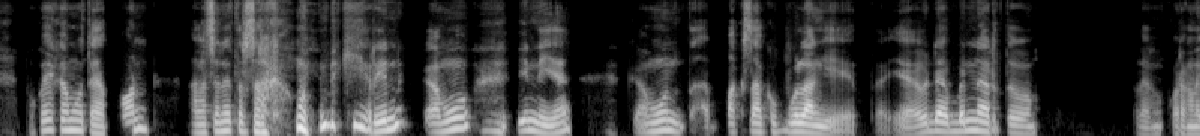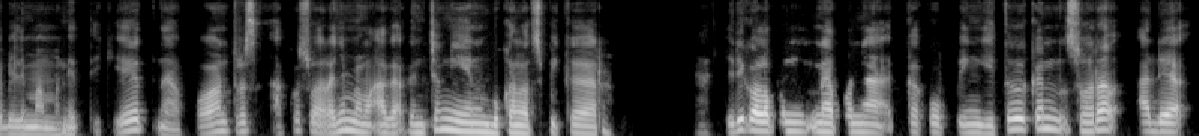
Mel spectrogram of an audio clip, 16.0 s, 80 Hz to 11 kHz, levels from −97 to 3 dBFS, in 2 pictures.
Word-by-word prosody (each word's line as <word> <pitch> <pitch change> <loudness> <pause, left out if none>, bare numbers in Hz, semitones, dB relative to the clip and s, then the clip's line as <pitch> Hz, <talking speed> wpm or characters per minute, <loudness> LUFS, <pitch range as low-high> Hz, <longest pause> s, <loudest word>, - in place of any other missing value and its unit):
"Pokoknya 190 +2 -4
kamu 195 0 +3
telepon 165 +3 -2 0.4
alasannya 170 +5 0
terserah 160 -2 +3
kamu 235 - +9 0.2
pikirin, 215 - +4 0.2
kamu 160 +7 +2 0.4
ini 180 -4 +2
ya, - - 0 0.5
kamu 180 +2 0
ta - - -16
paksa 160 -9 -3
aku 160 - -8
pulang," 160 -5 +4
gitu. - - -6 0.2
Ya - - -5
udah 170 +2 +4
bener 175 0 +2
tuh, 135 -3 -6 0.6
kurang 120 0 -14
kurang 135 -1 -6
lebih 125 - -4
5 120 - 0
menit 110 -2 -7
dikit, 185 +4 -4
nelpon, 135 - -4
terus 165 +2 -4
aku 185 - -14
suaranya - - -2
memang 160 -6 0
agak 145 +1 -3
kencengin, 170 +1 +2
bukan 145 -1 +2
loudspeaker. 135 -1 -2 0.8
Jadi 150 - -1
kalaupun 175 -3 +5
nelponnya 160 -2 0
ke 160 - -8
kuping 150 -2 -5
gitu, 200 +10 +2
kan 210 -1 -1
suara 175 +4 +2 0.2
ada 165 -1 +2
165 Hz, 165 wpm, -23 LUFS, 145-180 Hz, 0.8 s, kamu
